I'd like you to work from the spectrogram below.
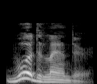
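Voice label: "woodlander", British English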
